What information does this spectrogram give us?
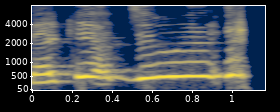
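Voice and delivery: high, loud, whining wail of self-doubt; whiny despair. Retold or imitated. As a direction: squeal it like a panicked new mom. Self-doubt retold to encourager.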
